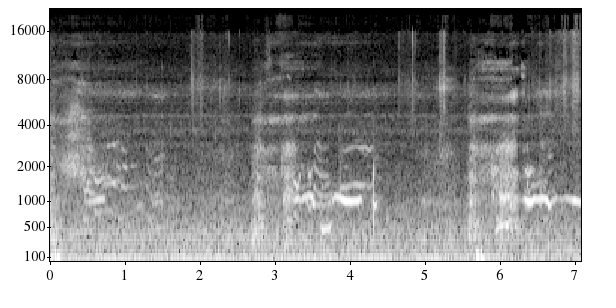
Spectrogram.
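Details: Wheezing in a female patient, previously on theophylline and then Brovana and Pulmicort nebulizer solutions without improvement: high, whistling, wavering tones during breathing from narrowed airways.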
